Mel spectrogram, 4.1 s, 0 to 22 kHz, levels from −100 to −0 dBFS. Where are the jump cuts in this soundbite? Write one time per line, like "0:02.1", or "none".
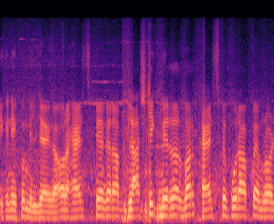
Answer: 0:01.8
0:02.9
